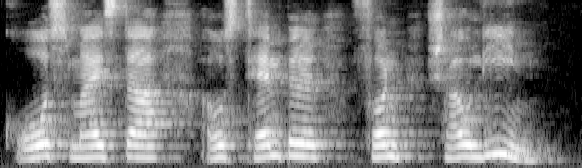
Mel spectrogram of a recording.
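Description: A woman voicing a tiny, cocky male kung fu master who speaks slow, emphatic broken German. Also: mid-range voice, steady tone, a little mellow, echoey room. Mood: boastful.

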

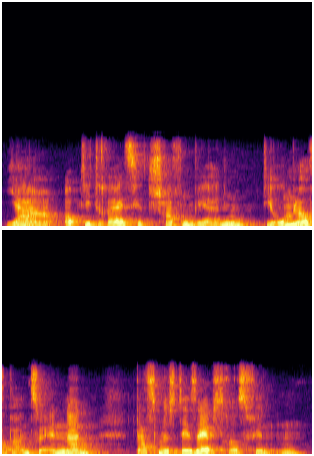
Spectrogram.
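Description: Calm woman presenting children's books. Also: medium pitch, a little slow. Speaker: book presenter. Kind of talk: book review and reading aloud.

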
